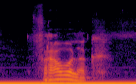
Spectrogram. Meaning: 1. womanly, feminine 2. female 3. feminine
- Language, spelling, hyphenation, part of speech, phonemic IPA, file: Dutch, vrouwelijk, vrou‧we‧lijk, adjective, /ˈvrɑu̯.ə.lək/, Nl-vrouwelijk.ogg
